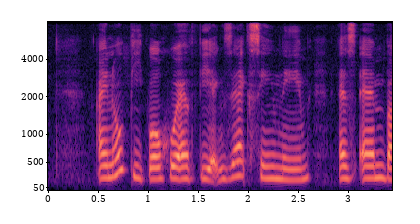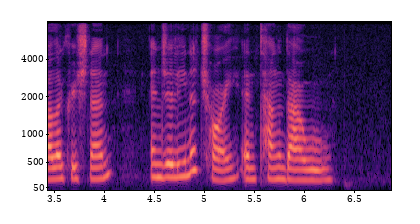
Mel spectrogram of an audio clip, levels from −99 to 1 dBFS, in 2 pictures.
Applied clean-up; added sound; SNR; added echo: none; none; none; none.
